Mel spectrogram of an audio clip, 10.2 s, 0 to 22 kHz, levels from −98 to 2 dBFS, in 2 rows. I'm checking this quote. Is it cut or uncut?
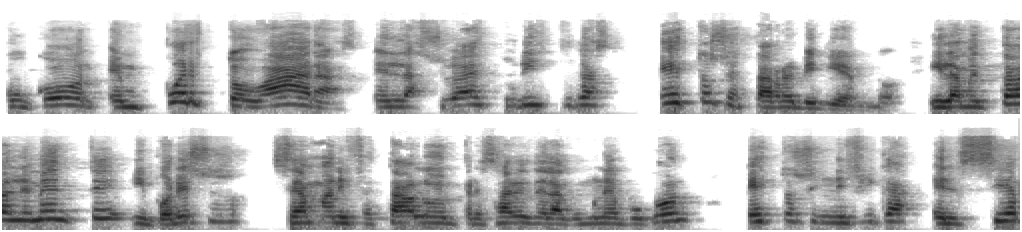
uncut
